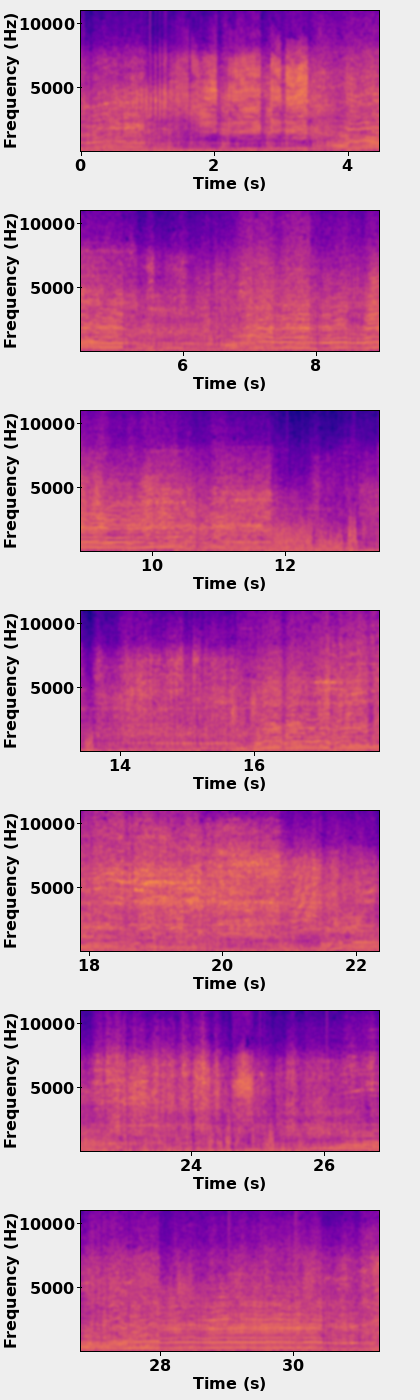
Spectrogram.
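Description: Small two-stroke youth motocross bike engine being ridden hard on a dirt track. The pitch climbs and drops again and again as the throttle is opened and shut through shifts, corners and jumps.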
